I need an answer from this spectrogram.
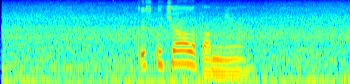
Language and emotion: Russian, sad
